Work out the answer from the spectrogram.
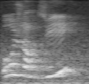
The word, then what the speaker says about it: aujourd'hui: Aujourd'hui. Aujourd'hui. So ash is here, but you don't hear it.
